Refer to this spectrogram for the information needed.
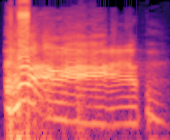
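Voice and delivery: loud hammed-up crying shout; mock wailing sob. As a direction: sob like a reluctant boy. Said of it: "Can you picture that?".

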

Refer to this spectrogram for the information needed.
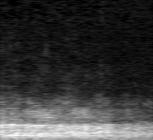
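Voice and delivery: airy, silent laugh; breathless laugh. Real, not acted. Speaker laughs recalling the wig prank on mom. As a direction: let a breathy laugh escape.

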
